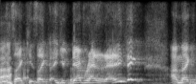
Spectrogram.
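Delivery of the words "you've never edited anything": high-pitched incredulous question, imitated with a laugh; laughing disbelief. Hiring boss to a would-be editor with no experience, laughing disbelief. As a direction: imitate his amused disbelief, rising at the end. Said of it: "and he laughed".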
